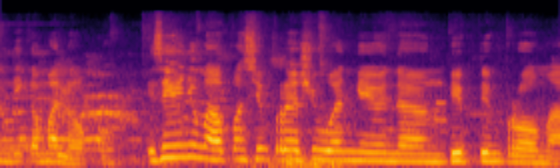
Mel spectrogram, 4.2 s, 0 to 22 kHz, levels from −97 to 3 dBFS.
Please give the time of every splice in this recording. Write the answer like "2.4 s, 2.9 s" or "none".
1.0 s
